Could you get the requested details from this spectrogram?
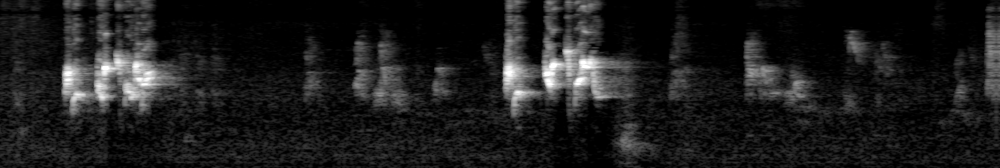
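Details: Red-whiskered bulbul in a cage, singing in the morning: two loud bursts of quick, bubbling whistled notes about three seconds apart, with softer isolated chirps scattered between them.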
